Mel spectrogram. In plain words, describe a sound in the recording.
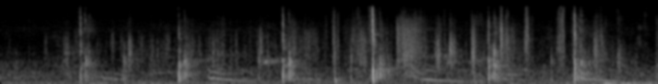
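Tennis rackets strike a ball back and forth in a rally.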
